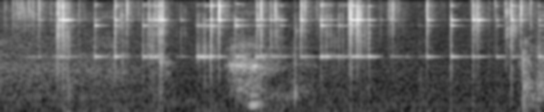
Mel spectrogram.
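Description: An everyday patterned turquoise drinking glass is tapped repeatedly, giving a quick series of bright, high glassy clinks. Each tap is short and dies away almost at once.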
